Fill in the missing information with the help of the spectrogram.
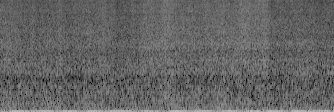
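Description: Motorboat under way, with wind buffeting the microphone: a loud, steady low rumble that pulses unevenly, over a faint rush of water.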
